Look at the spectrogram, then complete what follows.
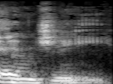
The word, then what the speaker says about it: Ng: It's NG.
